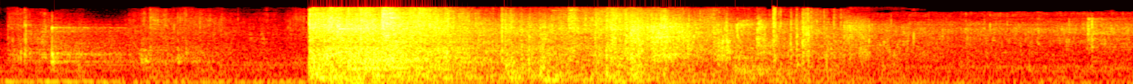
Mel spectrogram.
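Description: A shotgun fires with a loud, echoing boom.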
